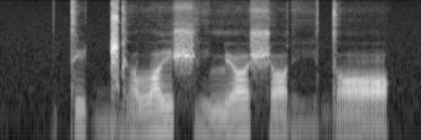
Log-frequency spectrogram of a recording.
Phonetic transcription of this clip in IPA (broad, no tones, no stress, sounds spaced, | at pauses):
t i ɡ͡ǁ i lˠ i ʃ i̤ lʲ ɒ ʃ ɒ ɾ i̤ d ɒ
